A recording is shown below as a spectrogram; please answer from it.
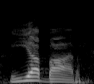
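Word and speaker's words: جبر: Ó, o professor Márcio está dizendo que o J não se pronuncia em árabe, seria Yabar.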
